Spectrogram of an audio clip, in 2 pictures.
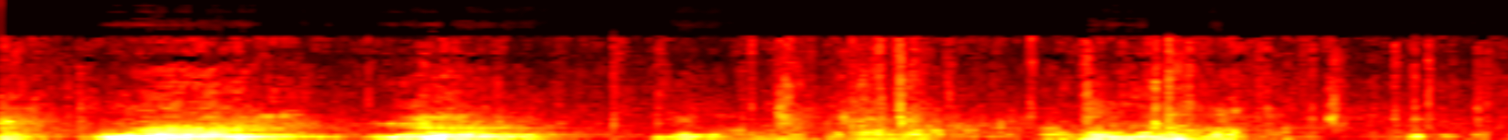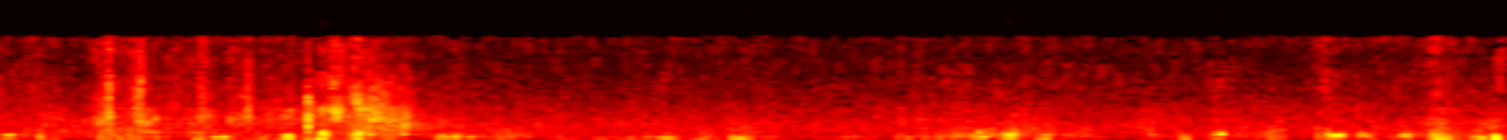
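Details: Grizzly bears, two of them, fighting; loud rasping growls and roars fill the first six seconds in several surging bursts, then fade into quieter scattered grunts, huffs and rustling.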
